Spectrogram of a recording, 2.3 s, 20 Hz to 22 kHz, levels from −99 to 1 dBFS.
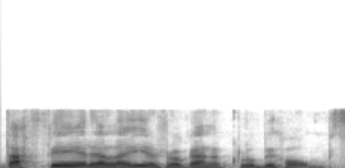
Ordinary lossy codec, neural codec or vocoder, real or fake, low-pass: none; codec, 16 kHz, 4.8 kbps, FACodec; fake; none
